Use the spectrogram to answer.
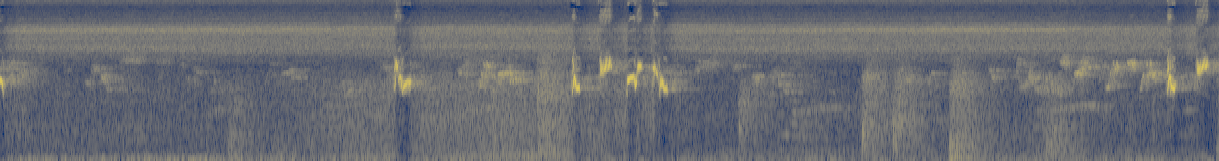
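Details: Clear master-pattern song of a red-whiskered bulbul: short, separated phrases of sharp whistled notes, sometimes in quick threes, repeated over about nine seconds against a steady high hiss and faint chirping.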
